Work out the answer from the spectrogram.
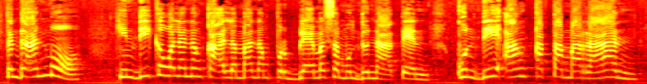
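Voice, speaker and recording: An actress playing a hardworking, sharp-tongued young businesswoman and bossy elder sister in a Filipino radio drama, with an expressive, preachy delivery. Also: high voice, normal speed. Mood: scolding.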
